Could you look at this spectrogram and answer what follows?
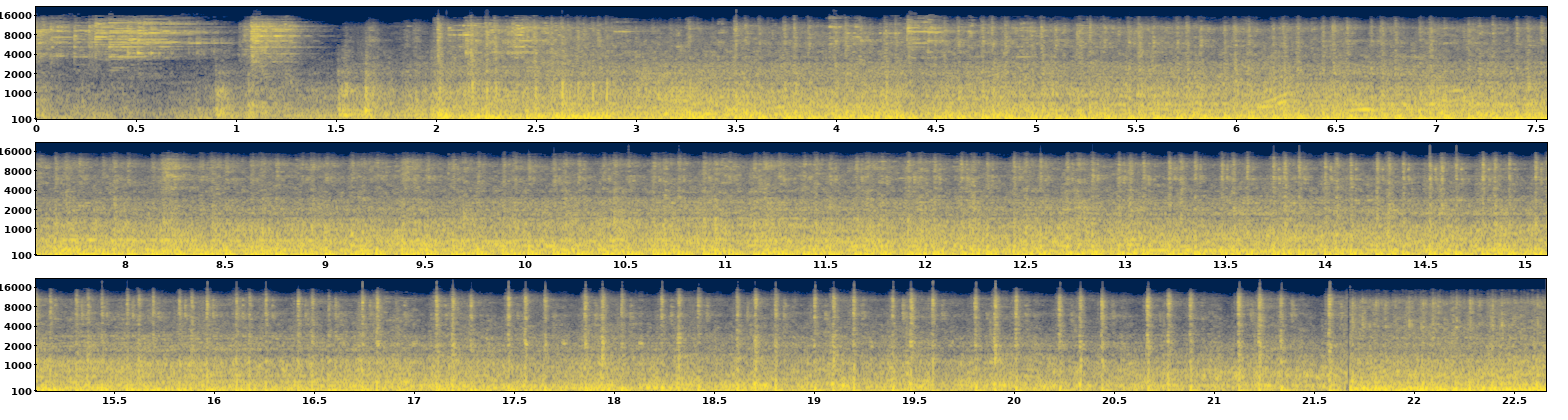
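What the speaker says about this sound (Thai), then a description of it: "ทีนี้ก็เหลือแค่ได้ลองสตาร์ทกันดูสักที" A rebuilt vehicle engine is started, catching after a brief crank and settling into a loud, steady, close idle that rumbles on without pause.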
